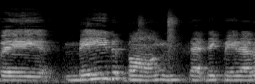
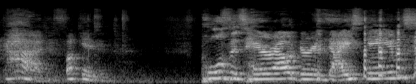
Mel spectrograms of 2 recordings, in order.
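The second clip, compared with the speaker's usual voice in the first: usual speaking voice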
